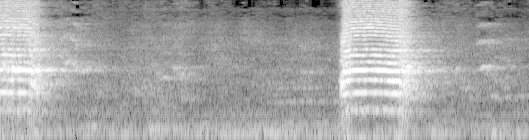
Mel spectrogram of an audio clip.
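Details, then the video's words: Harsh, rasping screech of a Galah parrot urging the female to mate, heard once at the start and again as a longer burst near the end, with a faint background hum. "Tweeting Cockatoo Gala parrot stimulates the female"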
